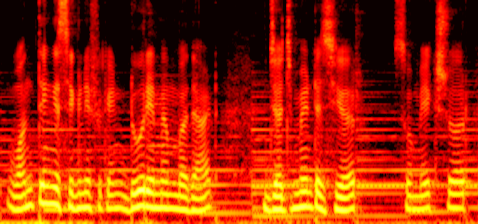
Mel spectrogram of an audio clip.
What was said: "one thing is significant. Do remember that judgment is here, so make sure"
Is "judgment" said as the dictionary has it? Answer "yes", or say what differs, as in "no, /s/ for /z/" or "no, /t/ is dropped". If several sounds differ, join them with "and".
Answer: yes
